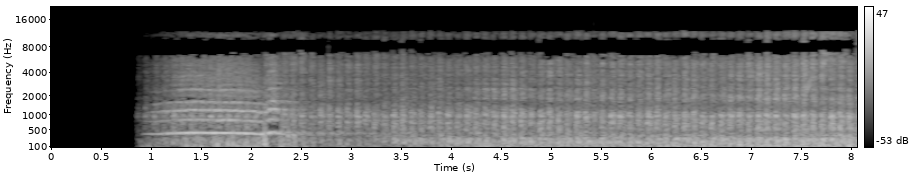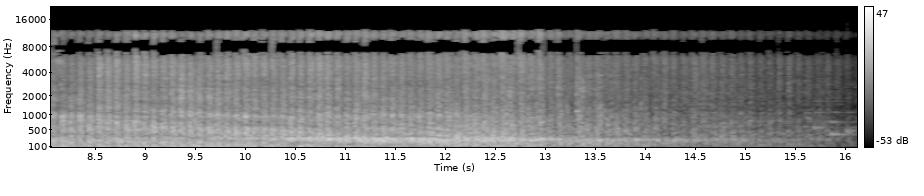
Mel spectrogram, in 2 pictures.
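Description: Steam locomotive whistle sounding once for about a second, then the locomotive working past with rapid exhaust beats and running noise, growing louder to a peak and fading away near the end.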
